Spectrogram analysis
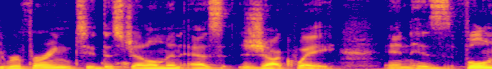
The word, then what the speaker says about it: Jacques: And I don't know how to pronounce this gentleman's uh, first name because it could either be Jacques or Jacquet.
